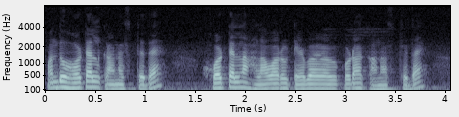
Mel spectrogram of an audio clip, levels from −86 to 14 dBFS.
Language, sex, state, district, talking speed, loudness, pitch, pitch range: Kannada, male, Karnataka, Bangalore, 120 wpm, -17 LUFS, 120 Hz, 110-140 Hz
